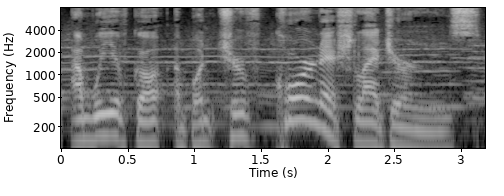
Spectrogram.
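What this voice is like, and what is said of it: Attempted Cornish accent. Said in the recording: “That was a Cornish accent. ... I will let the listener be the judge of that.”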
